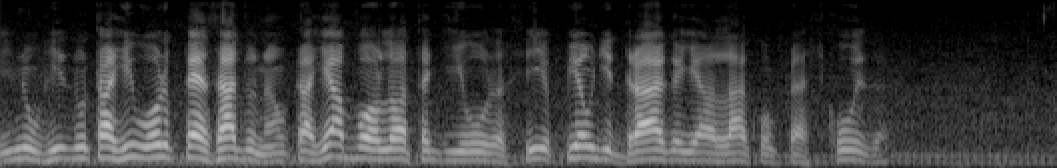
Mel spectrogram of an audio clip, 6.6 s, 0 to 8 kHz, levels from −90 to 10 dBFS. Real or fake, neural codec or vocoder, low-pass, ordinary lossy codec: real; none; none; none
